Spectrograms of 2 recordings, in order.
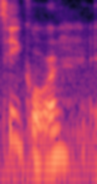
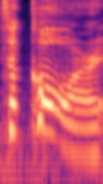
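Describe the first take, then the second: First: The first syllable is a full 'tee' sound. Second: The first syllable has a short reduced vowel. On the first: The speaker calls it right. "T and a core" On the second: The speaker calls it wrong. "not Takor"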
